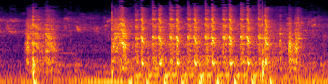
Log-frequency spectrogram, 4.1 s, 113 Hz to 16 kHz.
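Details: Honda CB150R first-generation fuel-injected motorcycle with no spark but compression present and the fuel pump running; quick even cranking chugs about two a second, never catching. Cranks without starting; injector possibly not spraying after a fuel pump replacement, not confirmed.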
